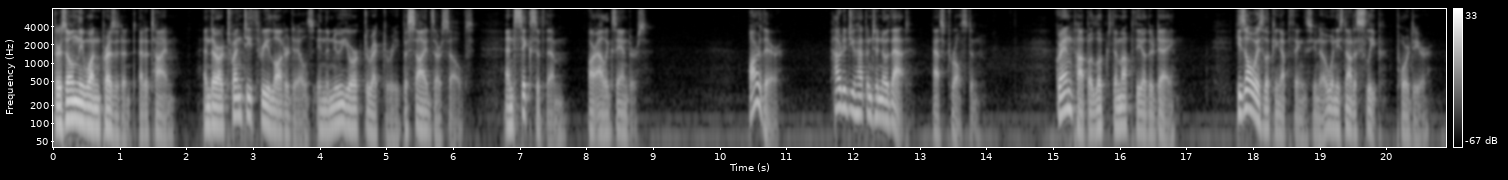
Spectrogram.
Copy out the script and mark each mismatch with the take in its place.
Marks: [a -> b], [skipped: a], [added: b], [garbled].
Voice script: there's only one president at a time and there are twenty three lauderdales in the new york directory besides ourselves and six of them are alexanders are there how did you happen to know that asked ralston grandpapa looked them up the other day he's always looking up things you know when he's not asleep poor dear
there's only one president at a time and there are twenty three lauderdales in the new york directory besides ourselves and six of them are alexanders are there how did you happen to know that asked ralston grandpapa looked them up the other day he's always looking up things you know when he's not asleep poor dear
